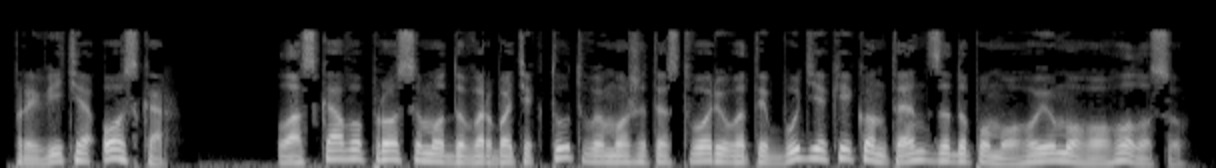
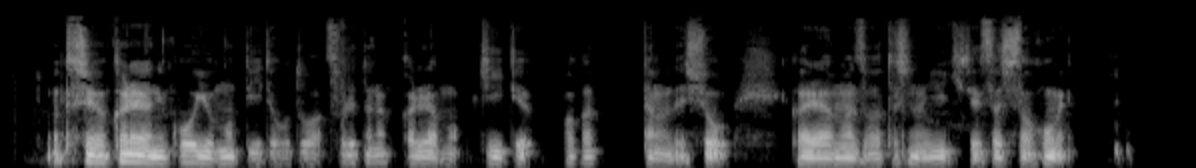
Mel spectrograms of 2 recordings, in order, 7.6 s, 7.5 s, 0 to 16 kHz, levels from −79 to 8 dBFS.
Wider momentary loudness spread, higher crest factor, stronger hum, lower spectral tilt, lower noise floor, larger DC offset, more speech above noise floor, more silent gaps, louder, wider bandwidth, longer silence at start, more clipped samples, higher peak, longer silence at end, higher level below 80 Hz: second, 4 LU vs 14 LU; second, 16 dB vs 22 dB; neither; about the same, -6.5 dB/octave vs -5.5 dB/octave; about the same, -50 dBFS vs -48 dBFS; neither; first, 31 dB vs 24 dB; neither; first, -19 LUFS vs -24 LUFS; second, 8.8 kHz vs 11.5 kHz; second, 0.1 s vs 0.3 s; neither; about the same, -4 dBFS vs -2 dBFS; second, 0.2 s vs 0.45 s; first, -42 dBFS vs -50 dBFS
